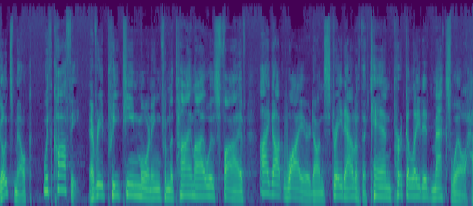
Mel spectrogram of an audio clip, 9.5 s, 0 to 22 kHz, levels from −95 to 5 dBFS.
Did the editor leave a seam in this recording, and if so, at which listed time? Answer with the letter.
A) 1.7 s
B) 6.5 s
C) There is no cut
A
